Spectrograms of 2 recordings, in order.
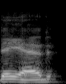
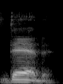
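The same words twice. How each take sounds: First: The vowels are split into two syllables. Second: The vowel sound is one short syllable. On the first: The speaker calls it wrong. "It's not dead" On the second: The speaker calls it right. "it's dead ... neither of the A's are are pronounced there"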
